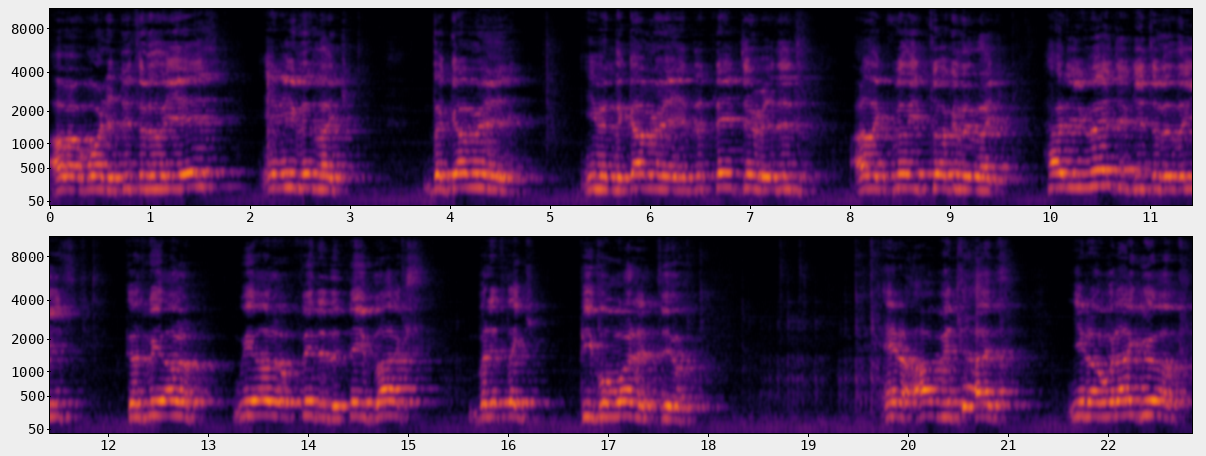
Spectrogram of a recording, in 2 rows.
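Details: 24-year-old man with lifelong spastic quadriplegic cerebral palsy, born prematurely weighing 2 lb 4 oz; real patient; dysarthria.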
